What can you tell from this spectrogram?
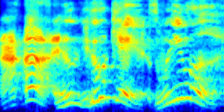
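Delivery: high, loud smug brushing-off voice; mock fan shrugging off cheating. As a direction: toss it off like a smug winner. Mocking chat's smug reply.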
